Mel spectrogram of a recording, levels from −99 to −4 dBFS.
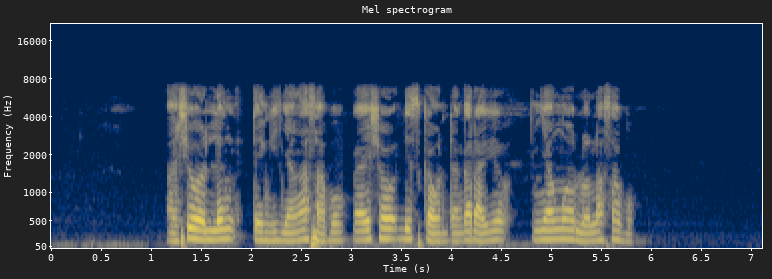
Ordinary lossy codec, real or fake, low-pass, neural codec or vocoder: none; real; 7.2 kHz; none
